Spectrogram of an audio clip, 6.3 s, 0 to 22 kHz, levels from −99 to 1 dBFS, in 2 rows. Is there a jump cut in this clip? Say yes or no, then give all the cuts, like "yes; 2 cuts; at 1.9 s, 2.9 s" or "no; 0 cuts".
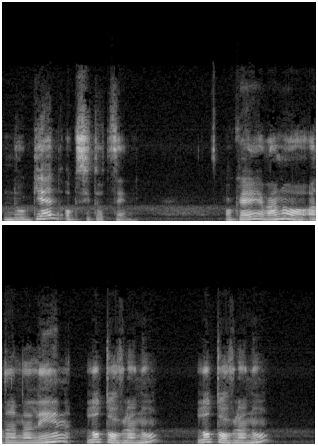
yes; 2 cuts; at 2.2 s, 5.0 s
